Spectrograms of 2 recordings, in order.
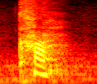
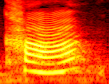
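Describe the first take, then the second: First: The pitch of the syllable is not raised. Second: The pitch of the syllable is raised high. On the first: It politely agrees or acknowledges. "단음절의 일성으로 발음이 돼요" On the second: It politely asks a question. "카라고 좀 올려주시면 돼요"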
